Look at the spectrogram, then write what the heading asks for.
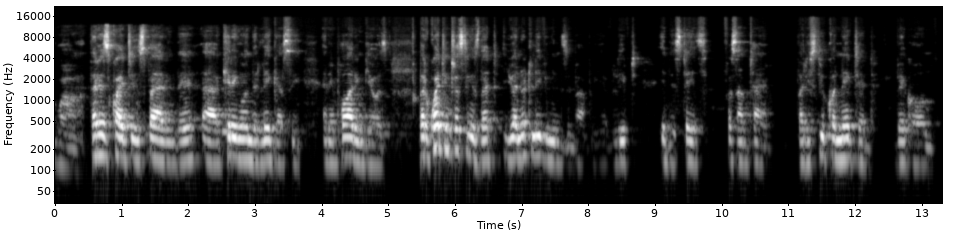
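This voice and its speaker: A man's voice: mid-range voice, moderate pace, rough recording. A man hosting an online interview, asking questions with hesitant restarts and fillers. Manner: hesitant, repeats words, gets louder on welcomes. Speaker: show host.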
